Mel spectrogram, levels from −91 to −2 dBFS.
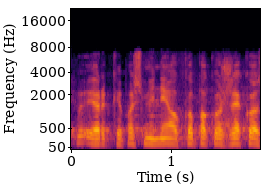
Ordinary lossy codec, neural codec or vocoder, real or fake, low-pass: Opus, 24 kbps; none; real; 7.2 kHz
